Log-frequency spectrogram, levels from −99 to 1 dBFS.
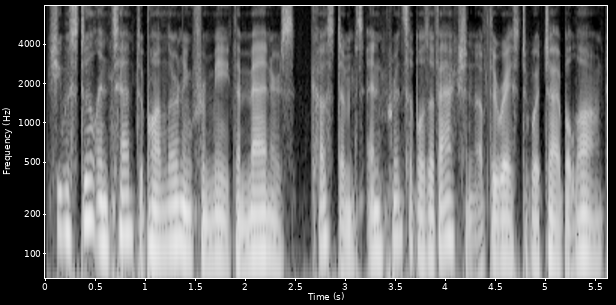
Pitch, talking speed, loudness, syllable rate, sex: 105 Hz, 235 wpm, -18 LUFS, 5.9 syllables/s, male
